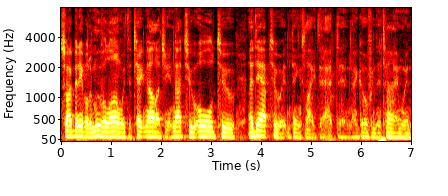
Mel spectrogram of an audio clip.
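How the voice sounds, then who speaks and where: Speaking at a moderate pace, a man has a fairly low pitch and a dark, mellow tone that is somewhat breathy. His intonation is fairly even. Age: 70s. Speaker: veteran TV news reporter. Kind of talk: interview.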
